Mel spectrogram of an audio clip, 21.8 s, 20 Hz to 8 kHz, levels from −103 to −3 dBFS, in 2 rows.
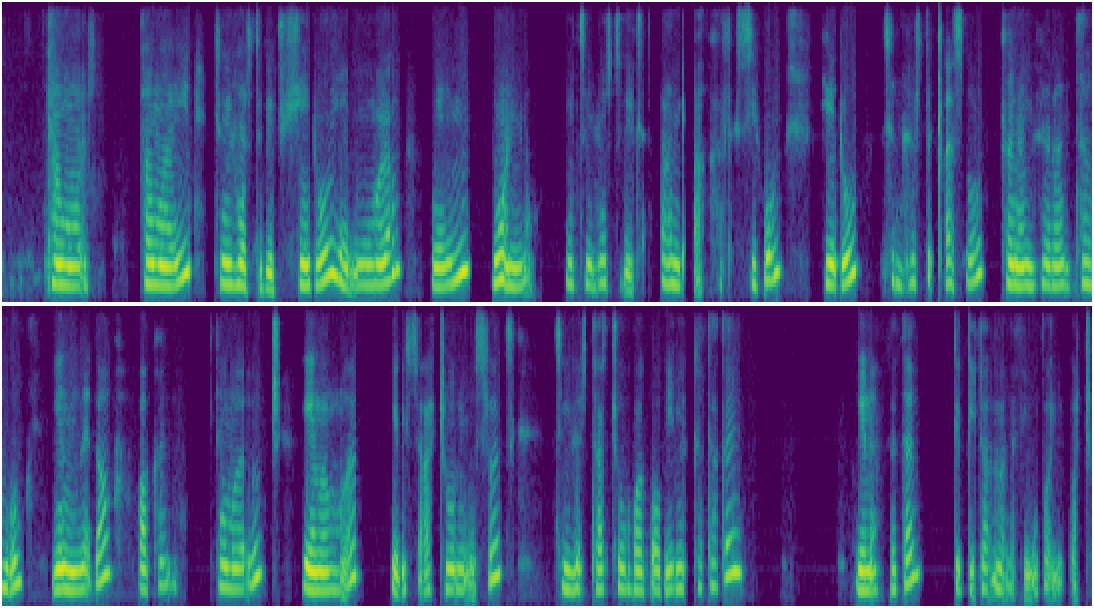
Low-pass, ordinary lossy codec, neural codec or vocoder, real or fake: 7.2 kHz; Opus, 24 kbps; codec, 16 kHz, 1 kbps, FunCodec, trained on Chinese and English, 50 frames a second; fake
